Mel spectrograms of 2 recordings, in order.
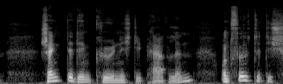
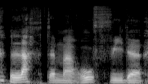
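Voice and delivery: usual speaking voice

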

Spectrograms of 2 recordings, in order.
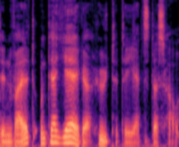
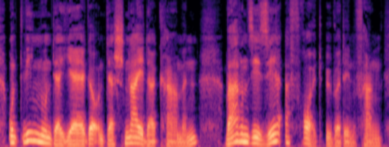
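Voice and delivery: ordinary delivery

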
